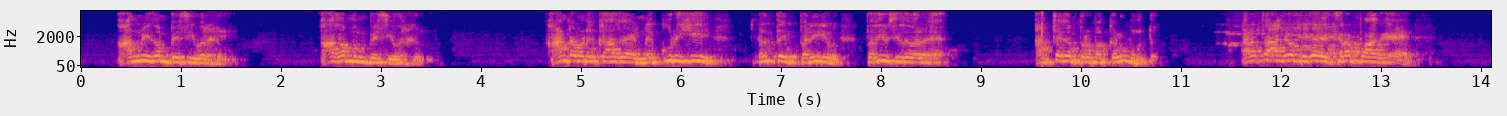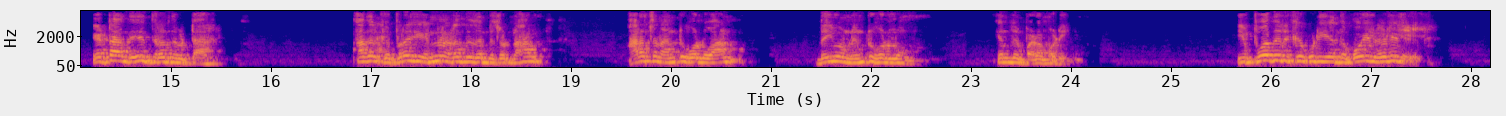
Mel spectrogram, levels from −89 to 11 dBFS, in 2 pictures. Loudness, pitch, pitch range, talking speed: -18 LUFS, 210 Hz, 185-230 Hz, 70 wpm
